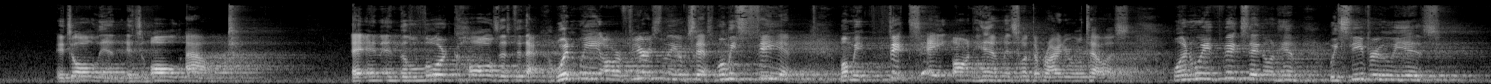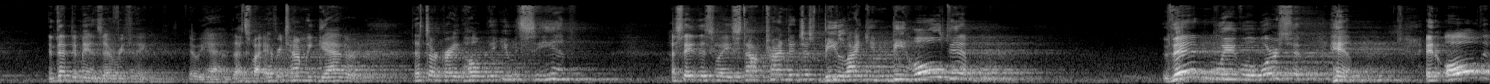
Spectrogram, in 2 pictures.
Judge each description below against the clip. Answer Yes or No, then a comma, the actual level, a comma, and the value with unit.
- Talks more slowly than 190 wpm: Yes, average, 180 wpm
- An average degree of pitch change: Yes, average, 4.2 semitones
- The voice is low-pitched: No, high, 205 Hz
